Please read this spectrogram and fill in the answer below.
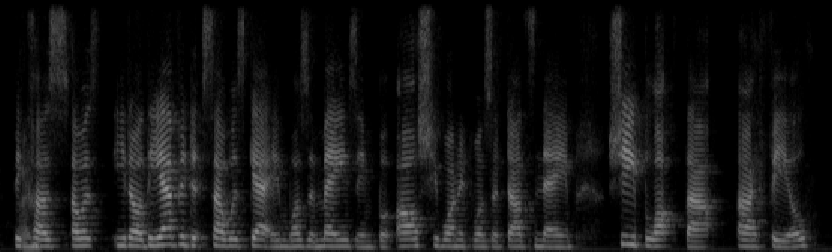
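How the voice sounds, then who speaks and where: In a very clean recording with a silent background, a woman with an English accent speaks at a fairly quick pace and medium pitch, her tone bright and sharp and her intonation flat and monotone. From England. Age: 40s. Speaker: psychic medium. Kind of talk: casual chat.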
